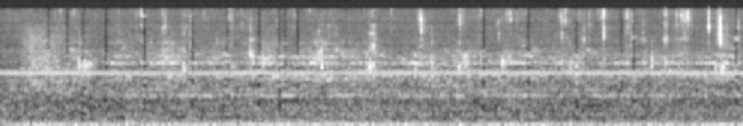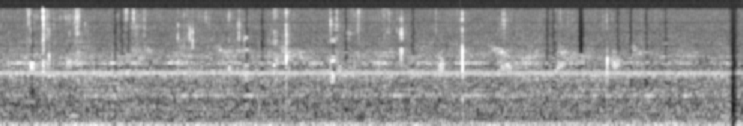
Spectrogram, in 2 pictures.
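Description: Cat chewing raw chicken wings: a run of small, irregular wet clicks and crunches over a steady low background rumble.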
